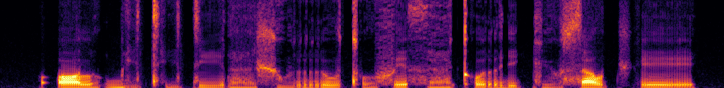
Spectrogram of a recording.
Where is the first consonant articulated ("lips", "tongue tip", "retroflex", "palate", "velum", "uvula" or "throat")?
throat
